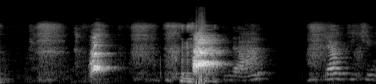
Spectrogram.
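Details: Bob, a pet dog, lets out one loud sharp bark in the middle, with softer yelping sounds around it, while a person talks to him in Romanian throughout.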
